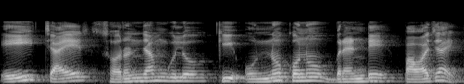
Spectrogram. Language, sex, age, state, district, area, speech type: Bengali, male, 18-30, West Bengal, Purulia, rural, read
